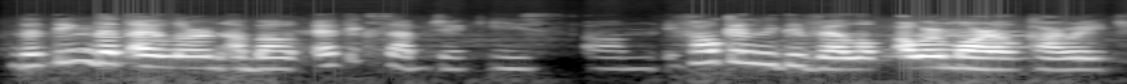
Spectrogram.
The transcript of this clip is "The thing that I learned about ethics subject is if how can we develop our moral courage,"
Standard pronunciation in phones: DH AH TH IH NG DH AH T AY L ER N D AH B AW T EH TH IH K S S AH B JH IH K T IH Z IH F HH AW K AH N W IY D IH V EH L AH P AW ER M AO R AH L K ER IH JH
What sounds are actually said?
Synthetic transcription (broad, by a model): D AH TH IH NG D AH T AY L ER N AH B AW T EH T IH K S S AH B JH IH K T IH S IH F HH AW K AH N W IY D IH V EH L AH P AW ER M AO R AH L K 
